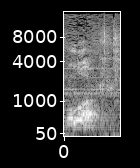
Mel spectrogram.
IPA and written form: ɫʊk (look)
